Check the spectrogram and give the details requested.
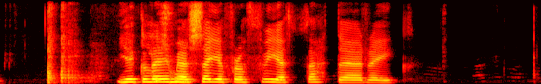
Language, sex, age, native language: Icelandic, female, 18-19, Filipino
